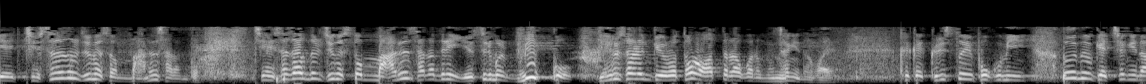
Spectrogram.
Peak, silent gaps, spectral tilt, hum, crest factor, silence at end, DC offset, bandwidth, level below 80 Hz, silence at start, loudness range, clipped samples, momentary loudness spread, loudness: 0 dBFS; none; -3.5 dB/octave; none; 14 dB; 0 s; under 0.1%; 6.2 kHz; -54 dBFS; 0 s; 4 LU; under 0.1%; 9 LU; -13 LUFS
